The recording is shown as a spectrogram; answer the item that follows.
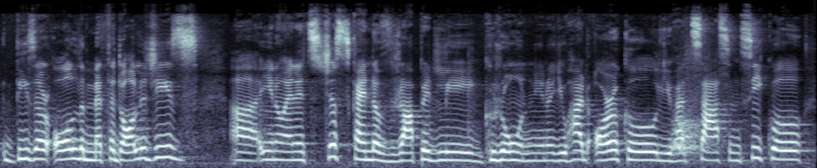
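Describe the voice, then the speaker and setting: Woman in her 40s giving a startup talk, lots of ums and restarts, medium pitch. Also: darkish tone. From born in India, raised in Singapore. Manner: hesitant, many fillers and restarts. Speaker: engineer and tech investor giving a talk. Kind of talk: conference talk.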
